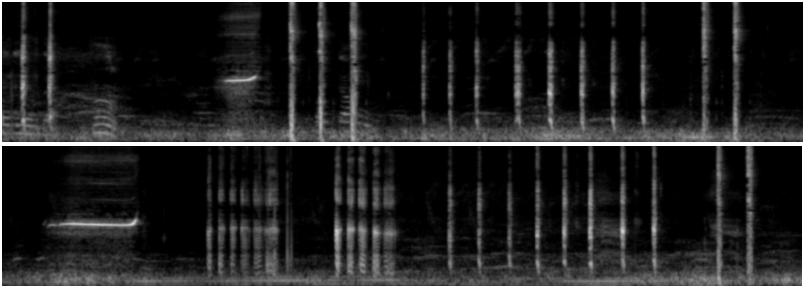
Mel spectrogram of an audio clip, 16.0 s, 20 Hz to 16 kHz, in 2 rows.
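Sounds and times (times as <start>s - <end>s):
clear whistles: 2.2s - 2.7s, 8.4s - 9.5s.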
